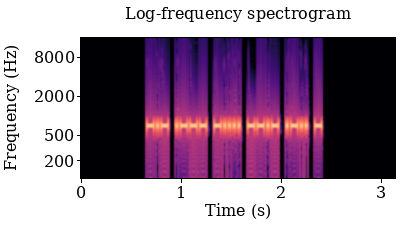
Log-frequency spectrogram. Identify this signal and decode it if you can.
Morse code, heard as a keyed tone, about 52 wpm, 700 Hz. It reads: KJ6QLT
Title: USA Call Signs - 6 Characters - 50wpm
